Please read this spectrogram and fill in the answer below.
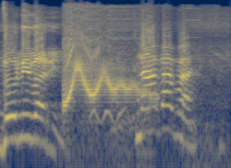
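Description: A cartoon 'boing' sound effect about half a second in, its pitch springing up and down twice in under a second, set between bits of speech.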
